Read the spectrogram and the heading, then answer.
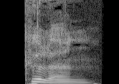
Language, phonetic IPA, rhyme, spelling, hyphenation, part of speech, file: Hungarian, [ˈkyløn], -øn, külön, kü‧lön, adverb / adjective, Hu-külön.ogg
- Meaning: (adverb) 1. separately, apart 2. specifically, expressly; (adjective) separate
